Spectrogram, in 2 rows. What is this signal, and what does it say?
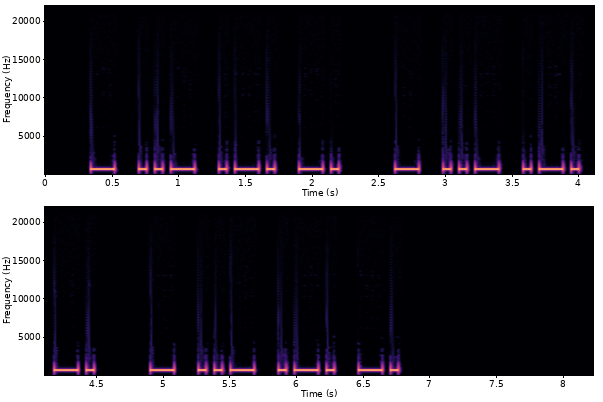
Morse code, heard as a keyed tone, about 20 wpm, 700 Hz. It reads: TURN TURN TURN
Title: Top 500 Words Repeated 20wpm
